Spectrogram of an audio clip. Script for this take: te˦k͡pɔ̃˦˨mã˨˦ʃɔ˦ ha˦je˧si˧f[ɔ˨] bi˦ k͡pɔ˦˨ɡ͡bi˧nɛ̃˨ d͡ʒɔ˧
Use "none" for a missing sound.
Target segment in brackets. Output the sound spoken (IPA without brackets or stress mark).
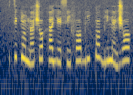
ɔ˦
